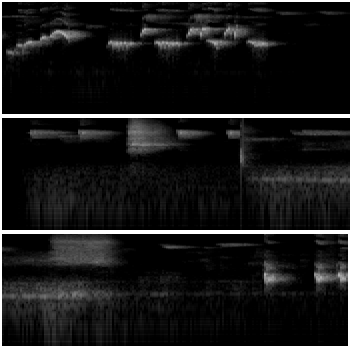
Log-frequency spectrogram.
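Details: White-rumped shama singing a lure song meant to provoke other shamas: rapid rising and falling whistled phrases, then high thin notes, a stretch of low rumbling noise with a hoarse burst, and sharp whistles resuming at the end.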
